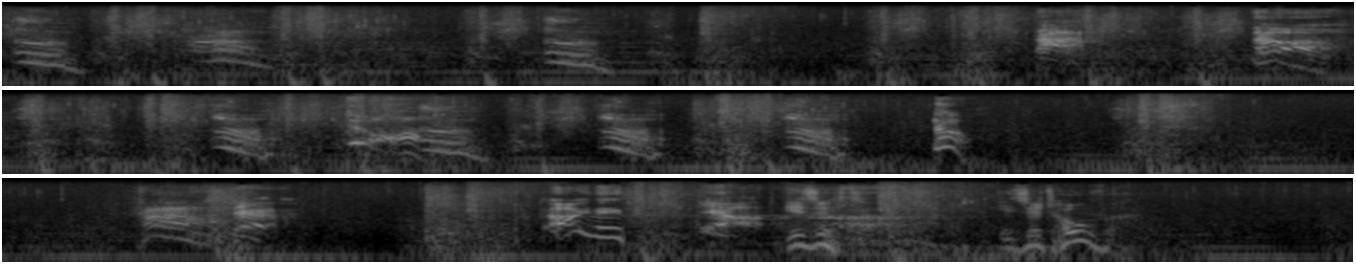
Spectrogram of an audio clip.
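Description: Swords clash and strike in a close fight.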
